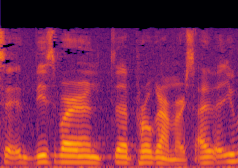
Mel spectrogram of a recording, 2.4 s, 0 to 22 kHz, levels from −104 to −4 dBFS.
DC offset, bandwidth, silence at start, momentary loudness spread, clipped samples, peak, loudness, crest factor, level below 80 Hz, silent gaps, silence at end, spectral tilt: under 0.1%; 11.5 kHz; 0 s; 5 LU; under 0.1%; -12 dBFS; -28 LUFS; 16 dB; -58 dBFS; none; 0 s; -4 dB/octave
